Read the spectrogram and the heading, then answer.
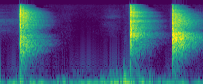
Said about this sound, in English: The more unique the waveform, the easier it is to match up, right? So if it's like a bunch of us clapping, it's like, oh, that's that.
